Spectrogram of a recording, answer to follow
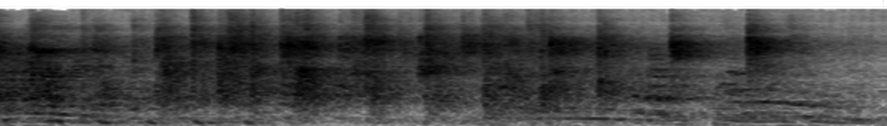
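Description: Audience laughing, with irregular sharp claps scattered through.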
